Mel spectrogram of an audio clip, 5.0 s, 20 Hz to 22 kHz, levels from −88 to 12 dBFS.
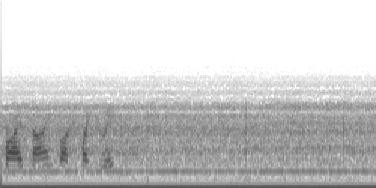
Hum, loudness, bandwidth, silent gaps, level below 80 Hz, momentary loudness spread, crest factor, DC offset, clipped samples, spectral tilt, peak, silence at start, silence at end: none; -28 LUFS; 5.6 kHz; none; -54 dBFS; 11 LU; 20 dB; 7%; under 0.1%; -3.5 dB/octave; -8 dBFS; 0 s; 0 s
